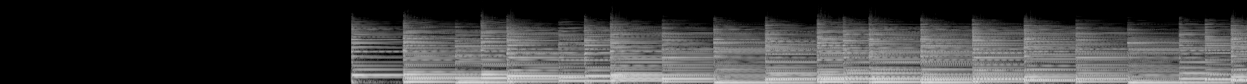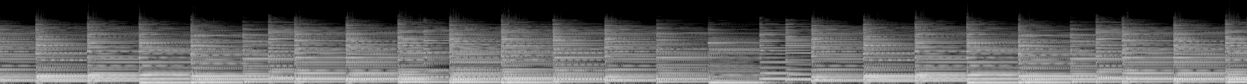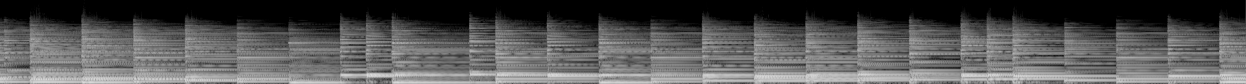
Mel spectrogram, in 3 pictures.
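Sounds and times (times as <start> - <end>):
piano: 3.5 - 37.3.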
